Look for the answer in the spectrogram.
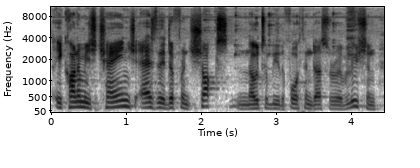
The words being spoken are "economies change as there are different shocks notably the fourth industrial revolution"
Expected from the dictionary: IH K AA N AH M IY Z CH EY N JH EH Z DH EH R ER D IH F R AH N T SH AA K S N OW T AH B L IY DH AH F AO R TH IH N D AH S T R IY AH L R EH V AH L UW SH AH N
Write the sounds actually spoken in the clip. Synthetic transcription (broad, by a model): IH K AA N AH M IY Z CH EY N JH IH Z DH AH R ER D IH F R AH N T SH AA K S N OW T AH B L IY DH AH F AO R TH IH N D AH S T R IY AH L R EH V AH L UW SH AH N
